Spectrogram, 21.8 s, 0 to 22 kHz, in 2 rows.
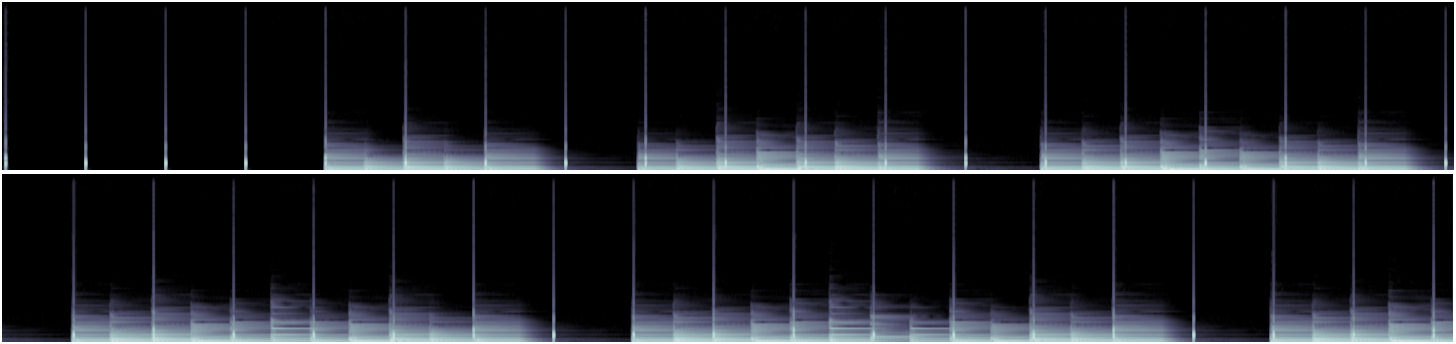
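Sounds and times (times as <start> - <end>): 
piano A scale exercise: 2.4 - 21.7.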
